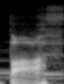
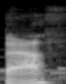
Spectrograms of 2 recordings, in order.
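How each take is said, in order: First: It is said with a long British vowel. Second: It is said with an American vowel. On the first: "The Brits will say bath" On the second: "where Americans say ah, like bath"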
